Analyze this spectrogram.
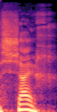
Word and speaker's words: sheikh: Então, a palavra sheikh, a pronúncia correta como é?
